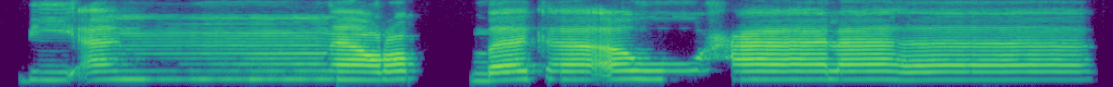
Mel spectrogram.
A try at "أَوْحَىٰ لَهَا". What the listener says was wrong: أوحى لها ها فقط بدون مد، bukan مد.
